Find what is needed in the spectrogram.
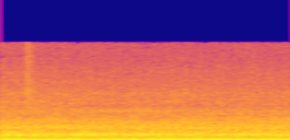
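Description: A motor running with a steady, unchanging hum: a low drone with a fainter higher tone above it.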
